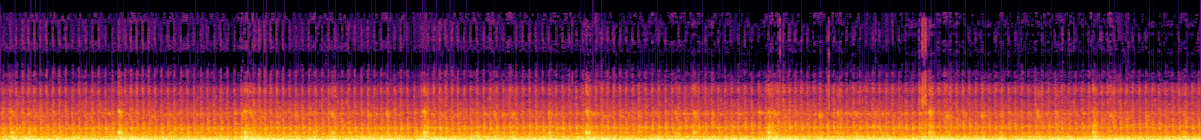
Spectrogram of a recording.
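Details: Kenworth quarry end-dump truck diesel after a cold start: uneven, lumpy idle with periodic knocks over a low rumble; rough cold idle, cause not identified.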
